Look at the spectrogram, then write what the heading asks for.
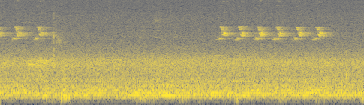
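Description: Near silence with faint high bird chirps in the background: a quick run of about six short chirps at the start, and another run about three seconds in.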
